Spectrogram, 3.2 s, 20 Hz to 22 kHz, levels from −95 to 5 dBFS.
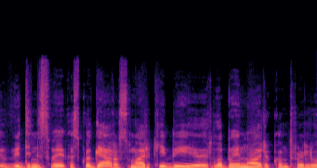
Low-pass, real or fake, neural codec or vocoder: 14.4 kHz; fake; codec, 44.1 kHz, 7.8 kbps, Pupu-Codec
